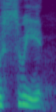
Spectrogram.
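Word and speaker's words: Suit: February called she's so sweet but sweet is spelled s UI t as in C interviewing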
